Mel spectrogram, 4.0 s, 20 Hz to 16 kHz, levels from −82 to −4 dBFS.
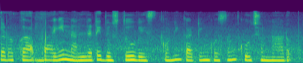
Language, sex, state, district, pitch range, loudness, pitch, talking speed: Telugu, female, Telangana, Mahabubabad, 200-225 Hz, -14 LUFS, 210 Hz, 135 wpm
